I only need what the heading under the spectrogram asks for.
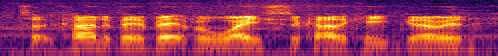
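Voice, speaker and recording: Jogging outdoors, a vlogger chats to viewers fast, with a fairly high, fairly even and sharp voice.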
